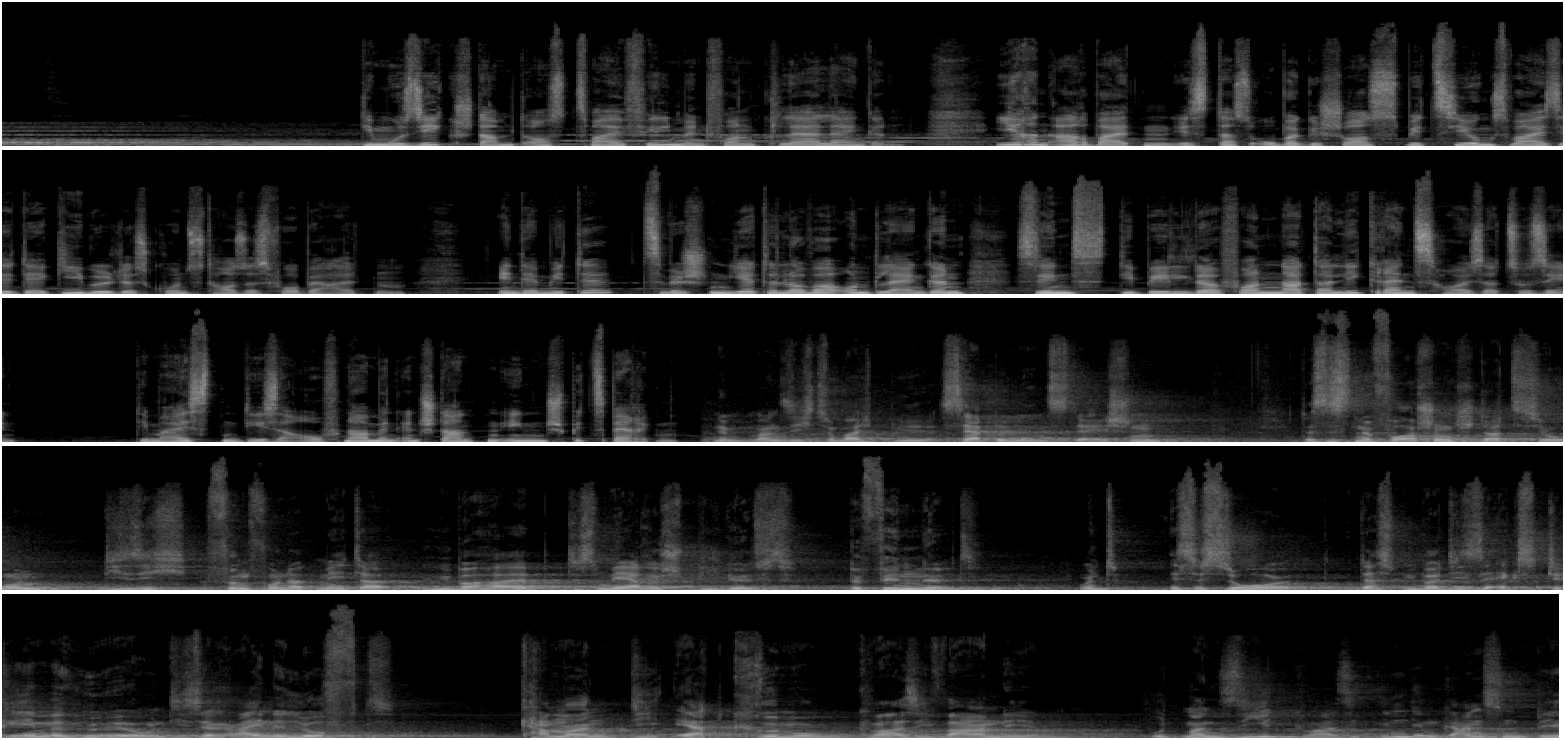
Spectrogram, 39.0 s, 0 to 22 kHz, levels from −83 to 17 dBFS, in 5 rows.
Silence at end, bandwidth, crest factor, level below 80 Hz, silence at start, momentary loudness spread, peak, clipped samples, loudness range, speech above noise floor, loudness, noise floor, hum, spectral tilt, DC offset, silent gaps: 0 s; 17.5 kHz; 18 dB; -68 dBFS; 0 s; 13 LU; -10 dBFS; under 0.1%; 4 LU; 41 dB; -28 LUFS; -69 dBFS; none; -4.5 dB/octave; under 0.1%; none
